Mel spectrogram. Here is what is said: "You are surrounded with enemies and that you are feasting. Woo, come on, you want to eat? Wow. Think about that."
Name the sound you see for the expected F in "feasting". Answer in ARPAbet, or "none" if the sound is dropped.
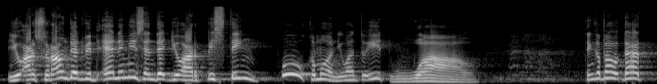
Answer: P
